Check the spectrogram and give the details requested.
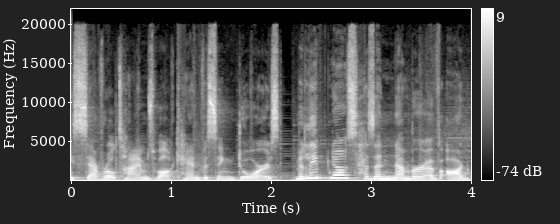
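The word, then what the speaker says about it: Mlepnos: armison hello hello what's your name my name mipos can you spell that please m l e p Clay did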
